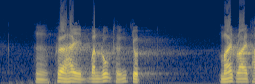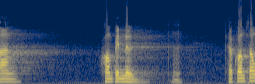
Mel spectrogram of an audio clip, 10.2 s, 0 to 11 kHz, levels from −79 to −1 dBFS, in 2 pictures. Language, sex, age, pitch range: Thai, male, 60-79, 100-130 Hz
